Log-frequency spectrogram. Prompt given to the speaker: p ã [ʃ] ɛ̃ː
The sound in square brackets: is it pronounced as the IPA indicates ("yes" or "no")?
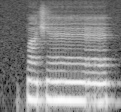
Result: yes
